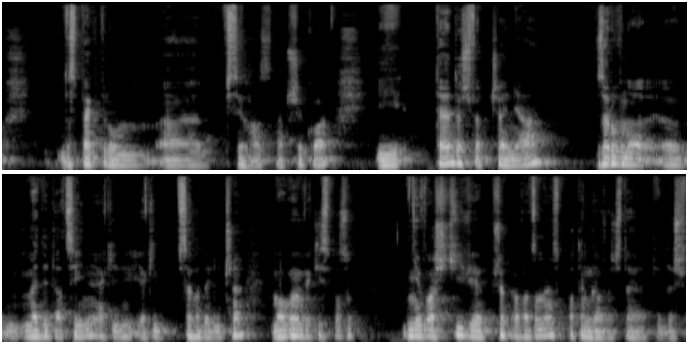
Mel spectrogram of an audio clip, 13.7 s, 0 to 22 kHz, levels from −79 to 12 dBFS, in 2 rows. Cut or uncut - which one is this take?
uncut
